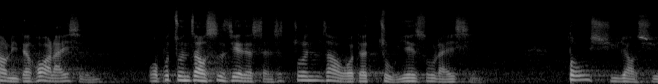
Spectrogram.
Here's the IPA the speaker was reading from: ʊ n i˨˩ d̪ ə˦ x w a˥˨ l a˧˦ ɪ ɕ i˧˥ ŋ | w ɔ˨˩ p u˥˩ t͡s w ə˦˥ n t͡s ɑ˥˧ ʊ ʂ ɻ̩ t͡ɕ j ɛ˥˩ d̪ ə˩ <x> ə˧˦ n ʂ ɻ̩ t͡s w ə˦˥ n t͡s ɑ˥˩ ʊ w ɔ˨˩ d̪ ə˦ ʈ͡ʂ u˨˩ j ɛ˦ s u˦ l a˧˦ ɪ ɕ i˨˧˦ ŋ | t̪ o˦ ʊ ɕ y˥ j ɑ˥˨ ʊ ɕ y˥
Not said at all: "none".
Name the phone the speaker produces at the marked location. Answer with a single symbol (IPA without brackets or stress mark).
ʂ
